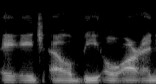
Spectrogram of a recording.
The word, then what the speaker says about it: Ahlborn: I mean, I'm on Facebook, just my name, Alborn. The H is silent, so it's AHLBORN.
